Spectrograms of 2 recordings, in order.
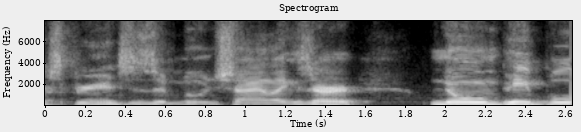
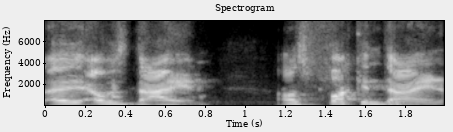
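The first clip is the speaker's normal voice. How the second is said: usual speaking voice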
